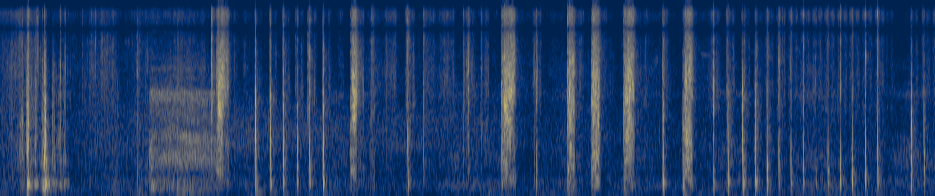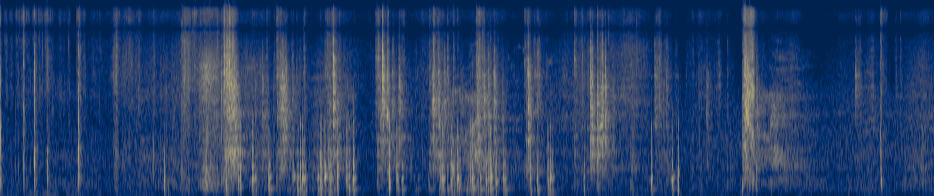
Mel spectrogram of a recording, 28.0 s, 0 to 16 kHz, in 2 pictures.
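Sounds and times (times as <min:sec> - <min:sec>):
hard objects clicking and tapping: 0:17.4 - 0:23.2, 0:23.8 - 0:24.3.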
